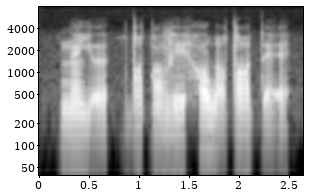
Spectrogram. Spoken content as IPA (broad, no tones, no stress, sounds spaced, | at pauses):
n̪ ɛ̃ j ə̰ | dˤ ɪ tˤ ɛ̃ v ɪ h ɔ w ɛ̰ tˤ u t̪ ɛ̰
